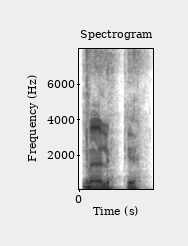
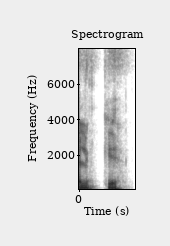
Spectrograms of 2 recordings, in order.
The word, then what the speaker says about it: Mölkky: Is it Molky? Mölkky. Oh, is that how you pronounce it? That's it. Molky? Yeah. Mölkky.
